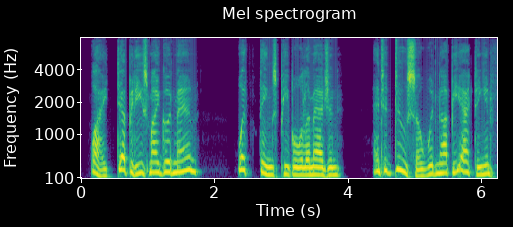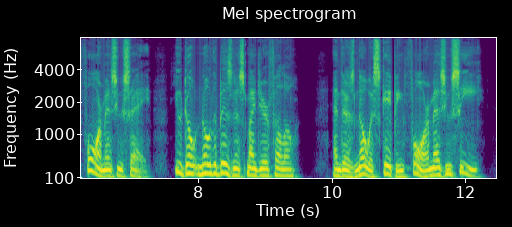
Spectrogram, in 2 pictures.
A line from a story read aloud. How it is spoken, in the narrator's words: Porfiry muttered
